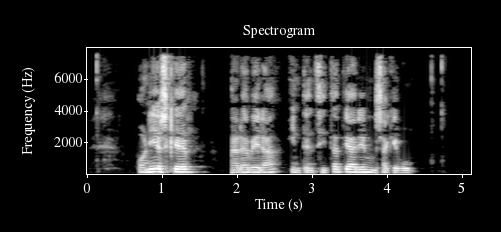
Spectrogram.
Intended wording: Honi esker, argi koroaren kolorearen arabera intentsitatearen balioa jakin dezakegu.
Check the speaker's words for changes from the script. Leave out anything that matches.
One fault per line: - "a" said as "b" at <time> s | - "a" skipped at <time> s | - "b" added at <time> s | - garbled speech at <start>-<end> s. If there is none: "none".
- "argi koroaren kolorearen" skipped at 1.4 s
- "balioa jakin" skipped at 3.8 s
